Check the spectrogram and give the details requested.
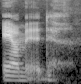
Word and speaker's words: amide: this is called an amide looks like amide but it's pronounced amid so these are the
